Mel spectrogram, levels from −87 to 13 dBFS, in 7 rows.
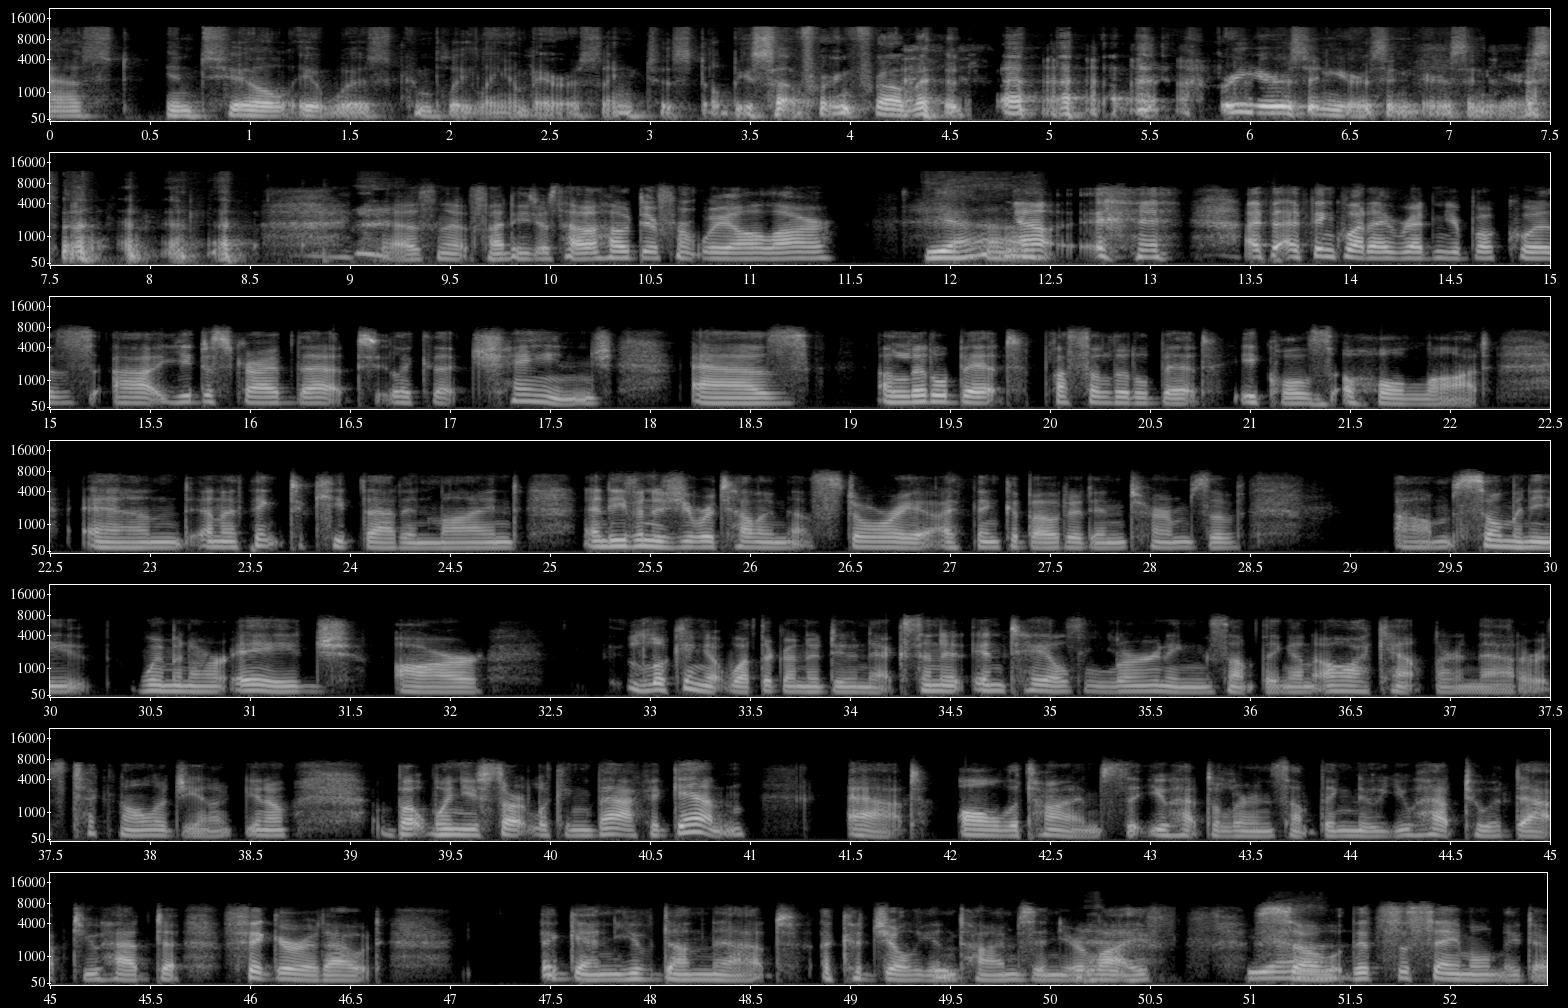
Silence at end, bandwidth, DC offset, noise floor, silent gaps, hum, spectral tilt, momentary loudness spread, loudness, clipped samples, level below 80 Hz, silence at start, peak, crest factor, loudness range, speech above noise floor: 0 s; 12.5 kHz; under 0.1%; -61 dBFS; none; none; -4 dB/octave; 10 LU; -24 LUFS; under 0.1%; -68 dBFS; 0 s; -4 dBFS; 20 dB; 5 LU; 37 dB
